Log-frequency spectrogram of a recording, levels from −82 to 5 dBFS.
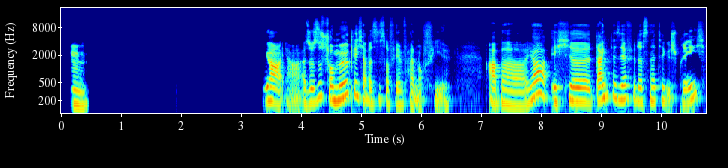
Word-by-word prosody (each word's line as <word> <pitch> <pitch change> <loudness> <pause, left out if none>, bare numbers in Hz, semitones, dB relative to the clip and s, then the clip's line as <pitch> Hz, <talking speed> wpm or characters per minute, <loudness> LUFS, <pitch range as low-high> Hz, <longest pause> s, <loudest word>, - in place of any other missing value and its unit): Mhm. 170 -1 -3 2.9
Ja, 195 -4 +5
ja, - - -7
also, 180 0 -3
es 185 +4 -1
ist 250 0 -3
schon 215 -4 +3
möglich, 260 +3 +3
aber 180 - -3
es 175 +3 -8
ist 205 - -7
auf 170 - -9
jeden 165 - -3
Fall 165 - -7
noch - - -7
viel. - - -9 0.6
Aber 165 -4 0
ja, 260 +8 +4
ich, 195 +2 -2
äh, 195 -2 +4
danke 200 +6 +3
dir 235 -1 -4
sehr 215 0 +1
für 215 -1 -9
das 190 -1 -4
nette 195 0 -4
Gespräch 195 - -4
195 Hz, 150 wpm, -22 LUFS, 175-215 Hz, 2.9 s, Ja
